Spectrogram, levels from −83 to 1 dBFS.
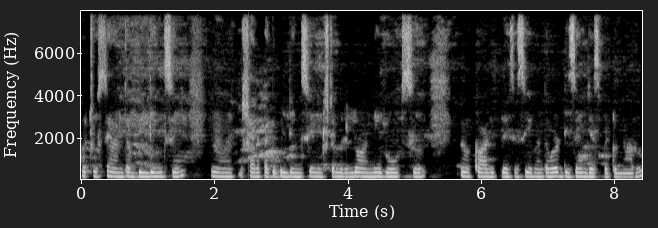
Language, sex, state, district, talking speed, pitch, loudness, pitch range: Telugu, female, Andhra Pradesh, Anantapur, 135 wpm, 190 Hz, -19 LUFS, 185-195 Hz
